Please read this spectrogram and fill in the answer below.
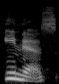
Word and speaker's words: Ynez: So it's Ynez. Okay. So I said it correctly. Santa Ynez. Yeah, Ynez. I have a cousin named Ynez. So, yeah, I'm familiar. That's why, we don't spell it with the Y. We spell it with an I.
